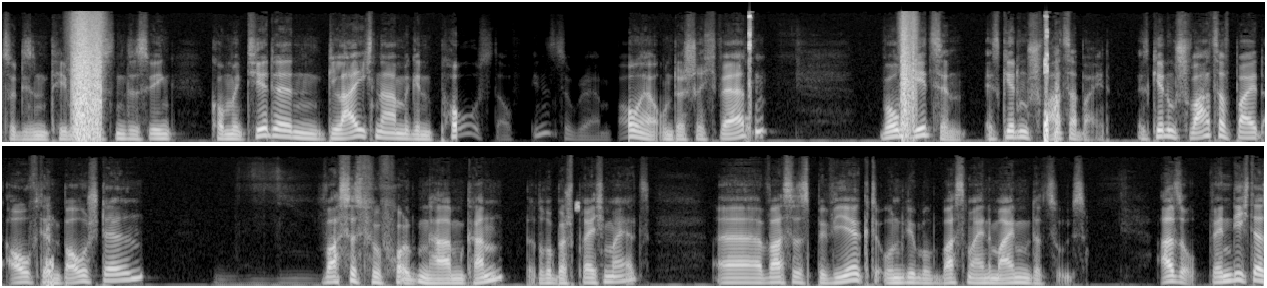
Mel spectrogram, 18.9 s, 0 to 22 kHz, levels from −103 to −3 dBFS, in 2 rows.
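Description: From 0.46 to 0.81 s the radio link of an analogue FM microphone fades as reflected paths cancel, and the receiver's own noise rises over the voice. This wireless microphone noise hit comes through as a brief swish of static. The same thing happens again from 6.71 to 6.89 s, a shorter burst with the same hissing, swept character partly covering the speech.

Between 3.41 and 4.70 s the wanted signal is most likely lost somewhere upstream while the path after the break stays live, so the sound cuts out abruptly for about 1.3 s. In this audio dropout to a faint residue, the gap is not silent. A faint trace of sound remains, roughly 30 dB below normal level, and the speech returns just as suddenly, not fading back in.

Starting at 5.57 s, a compressed stream carries frames with flipped bits that the decoder plays anyway. Misread gains and codes put energy at the wrong frequencies. Each corrupt frame decoded lasts only tens of milliseconds. 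The first burst runs 5.57 to 5.65 s and sounds like a harsh chirp close to full scale. Similar loud blips follow at 7.82 to 7.93 s and 9.73 to 9.86 s. A quieter squeak comes at 13.60 to 13.80 s, and its spread fits several consecutive damaged frames.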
